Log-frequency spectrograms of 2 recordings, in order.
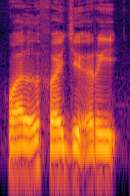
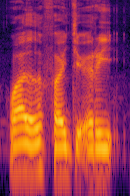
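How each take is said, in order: The two takes are said the same way.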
